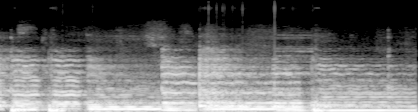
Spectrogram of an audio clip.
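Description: Backing music on an organ-voiced keyboard: sustained chords held and changing every second or so.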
